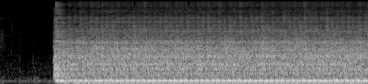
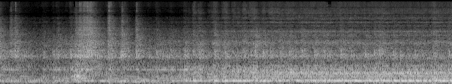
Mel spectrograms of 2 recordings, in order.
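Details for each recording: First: Restored vintage Kawasaki 550SX (reed motor, stage 2 port, dual 38 Mikunis) first start attempt: strong, even cranking pulses for about three seconds, never catches; fuel starvation in one pickup line, carb suspected. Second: Restored Kawasaki 550SX two-stroke jet ski (stage 2 ported reed motor, dual 38 Mikunis), low carb screws one turn out: crisp buzz holding steady idle with a few throttle blips before shutoff; runs clean and healthy.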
